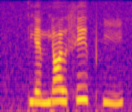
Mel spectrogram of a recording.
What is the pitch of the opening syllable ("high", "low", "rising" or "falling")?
low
